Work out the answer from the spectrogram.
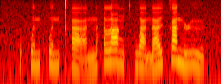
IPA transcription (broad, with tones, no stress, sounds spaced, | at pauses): f ə˧˥ n f ə˧˥ n kʰ a̰˨˩˦ n | l ɑ˥˩ ŋ t̪ʰ w a̰˨˩ n a˥ ɪ̯ k a˥˧ n ɻ ɻ̩˥˩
